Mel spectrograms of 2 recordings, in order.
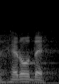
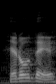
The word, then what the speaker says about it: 헤로데: 그러나 헤로드, 원래는 헤롯이라고 하는데 이름이 따라해봐, 헤로데. 원래 그 발음을 좀 정확하게 해보면은 헤로데예요, 헤로데.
